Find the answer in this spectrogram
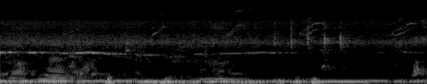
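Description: Nestling birds giving a few short, thin rising begging chirps while being hand-fed, over a steady low hum.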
